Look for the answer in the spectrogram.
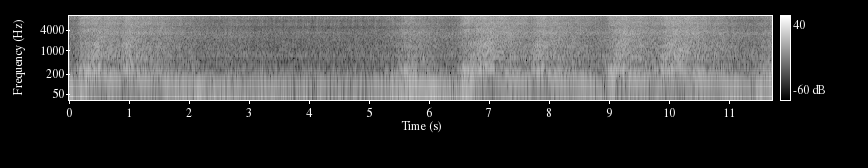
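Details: Rebuilt air-cooled VW Vanagon Type 4 engine with solid thicker cam and Porsche swivel-foot adjusters, warming up: repeated throttle sweeps rise smoothly and settle to even idle, no tapping or rattle; normal revving.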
